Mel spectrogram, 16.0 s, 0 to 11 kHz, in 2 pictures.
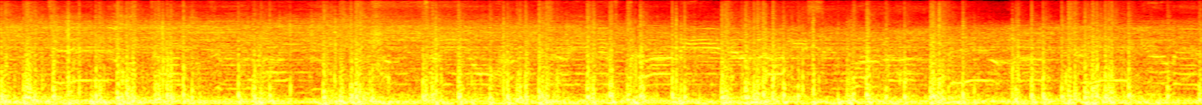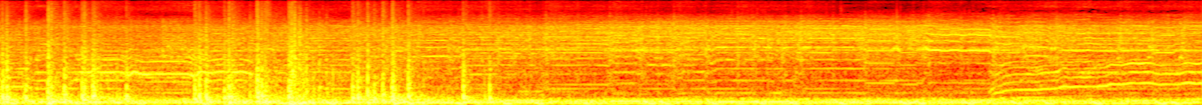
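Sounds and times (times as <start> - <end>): fireworks bursting: 0.0 - 12.2
loud music: 0.0 - 16.0.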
